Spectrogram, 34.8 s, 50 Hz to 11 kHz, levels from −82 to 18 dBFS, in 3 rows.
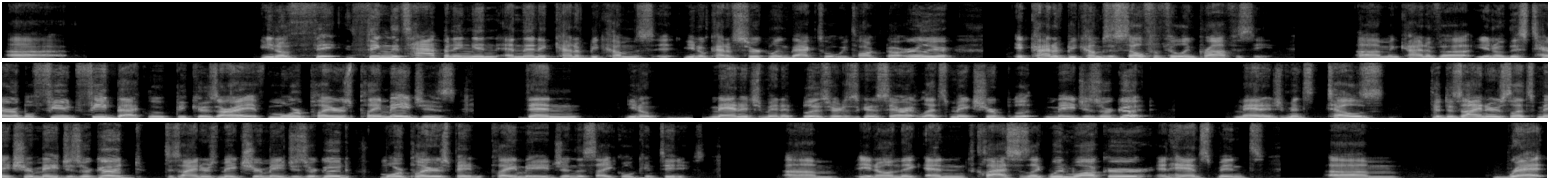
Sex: male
